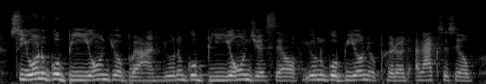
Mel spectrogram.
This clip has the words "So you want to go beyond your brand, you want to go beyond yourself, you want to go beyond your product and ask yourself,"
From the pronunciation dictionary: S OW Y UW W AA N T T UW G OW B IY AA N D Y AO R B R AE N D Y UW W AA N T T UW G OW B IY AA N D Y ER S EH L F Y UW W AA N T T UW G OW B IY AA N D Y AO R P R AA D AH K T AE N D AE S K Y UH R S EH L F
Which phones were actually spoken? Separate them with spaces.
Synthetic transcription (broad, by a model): S OW Y UW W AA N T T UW G OW B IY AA N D Y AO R B R AE N D Y UW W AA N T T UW G OW B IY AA N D Y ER S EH L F Y UW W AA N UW G OW B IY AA N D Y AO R P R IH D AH T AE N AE K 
